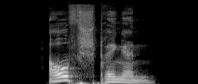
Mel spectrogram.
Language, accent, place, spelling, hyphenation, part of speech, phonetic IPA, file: German, Germany, Berlin, aufspringen, auf‧sprin‧gen, verb, [ˈʔaʊ̯fʃpʁɪŋən], De-aufspringen.ogg
- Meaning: 1. to jump (up) on something 2. to spring/leap to one's feet, to start up, to jump up from something 3. to bounce (a ball on the floor)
